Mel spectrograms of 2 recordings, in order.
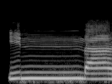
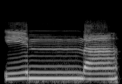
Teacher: Hati-hati di hamzah yang langsung ketemu nun ya. Jangan seperti memanjangkan harokat hamzahnya. Langsung masuk ke nun tasydid. Inna. Jadi jangan inna.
